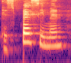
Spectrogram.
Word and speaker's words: espécimen: asocia con un plural resulta que el plural si tiene su fuerza en la y por tanto singulares espécimen y plurales especímenes encontramos también la palabra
